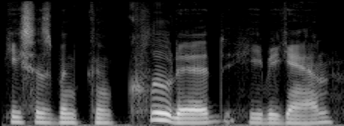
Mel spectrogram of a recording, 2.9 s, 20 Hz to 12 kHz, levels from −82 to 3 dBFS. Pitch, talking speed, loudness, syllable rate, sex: 120 Hz, 125 wpm, -18 LUFS, 3.7 syllables/s, male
